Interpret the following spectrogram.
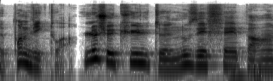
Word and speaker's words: CVLT: Aujourd'hui, on se parle de culte. Analyse, avis, questions d'actualité, c'est le podcast du Labo des Jeux. Alors, Culte, qui s'écrit C-V-L-T, est un jeu de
